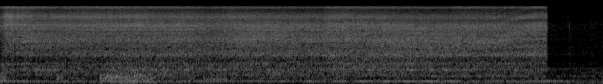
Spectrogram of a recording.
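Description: Potato pieces sizzle in hot oil spiced with curry leaves, turmeric and salt, a dense steady hiss close up that cuts off sharply near the end.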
